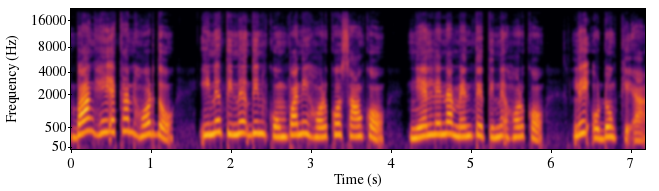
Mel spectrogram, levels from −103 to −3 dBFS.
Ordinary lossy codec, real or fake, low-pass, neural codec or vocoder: none; real; 19.8 kHz; none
